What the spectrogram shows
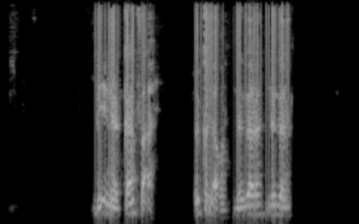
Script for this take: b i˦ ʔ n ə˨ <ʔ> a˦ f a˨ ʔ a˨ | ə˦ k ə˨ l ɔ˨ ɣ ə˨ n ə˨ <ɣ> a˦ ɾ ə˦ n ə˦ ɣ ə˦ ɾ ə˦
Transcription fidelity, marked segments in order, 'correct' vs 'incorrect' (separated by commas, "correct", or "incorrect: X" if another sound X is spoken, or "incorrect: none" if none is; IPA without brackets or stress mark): incorrect: k, correct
